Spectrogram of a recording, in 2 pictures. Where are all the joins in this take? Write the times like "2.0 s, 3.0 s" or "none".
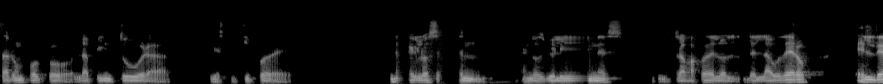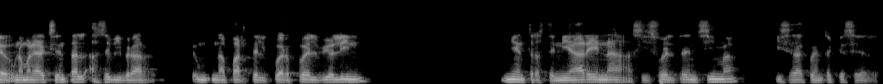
none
